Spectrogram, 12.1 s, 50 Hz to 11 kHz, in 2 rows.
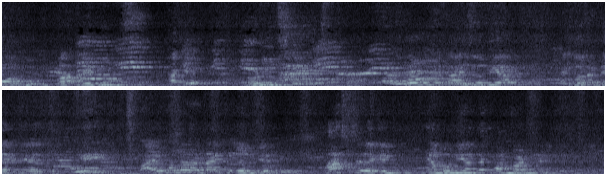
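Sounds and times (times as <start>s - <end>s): man talking: 4.0s - 11.6s.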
